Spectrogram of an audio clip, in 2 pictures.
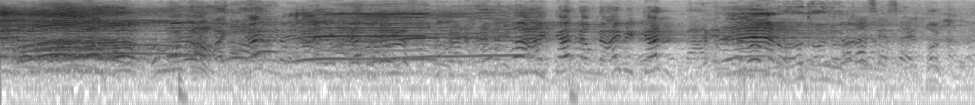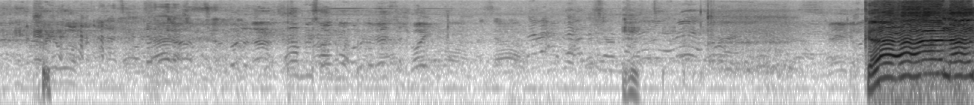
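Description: A crowd of men murmurs and calls out.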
